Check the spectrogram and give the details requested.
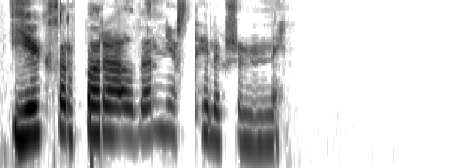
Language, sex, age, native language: Icelandic, female, 20-29, Icelandic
